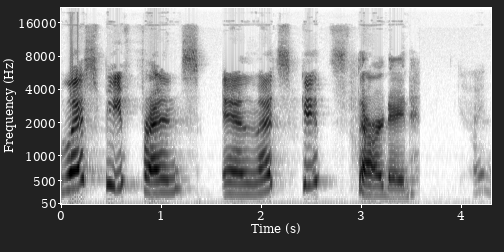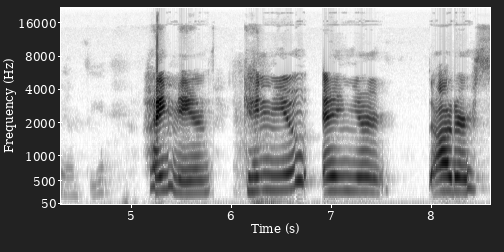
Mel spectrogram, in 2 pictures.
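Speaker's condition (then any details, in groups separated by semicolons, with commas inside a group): Cerebral palsy; affects muscles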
